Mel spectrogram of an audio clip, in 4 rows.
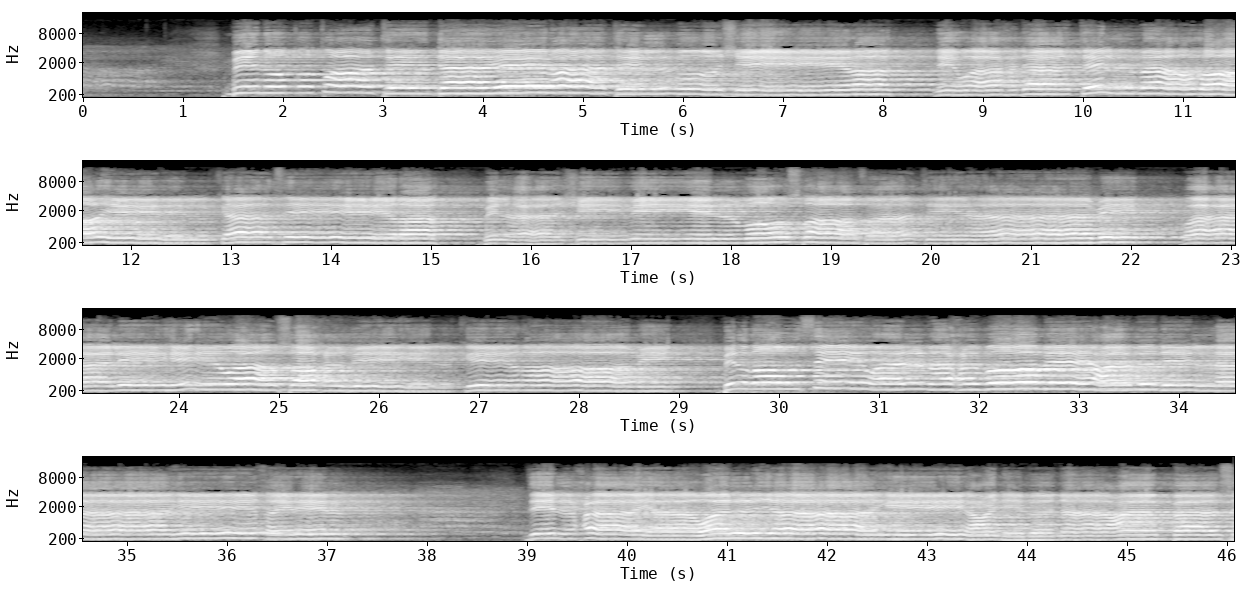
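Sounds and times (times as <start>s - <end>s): man chanting into a microphone: 0.0s - 46.0s.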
